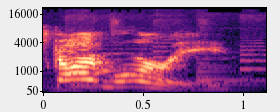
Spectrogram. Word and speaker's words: Skarmory: No, it's Skarmory.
